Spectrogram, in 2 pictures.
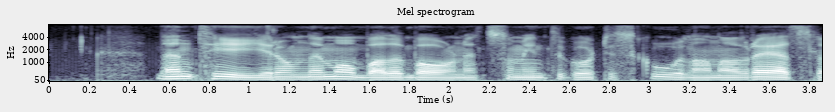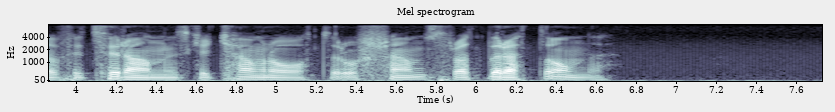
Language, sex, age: Swedish, male, 22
